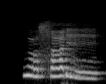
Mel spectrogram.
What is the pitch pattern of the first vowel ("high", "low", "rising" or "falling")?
falling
